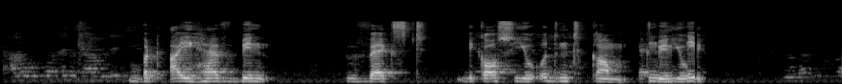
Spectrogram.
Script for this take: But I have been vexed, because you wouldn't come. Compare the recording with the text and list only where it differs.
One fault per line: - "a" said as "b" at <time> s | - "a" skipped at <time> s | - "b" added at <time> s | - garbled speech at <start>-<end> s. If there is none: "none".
- garbled speech at 6.4-7.1 s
